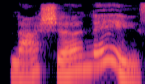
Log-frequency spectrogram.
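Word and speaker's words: Lachesnais: Lasher. Margeline. Lasher. You don't pronounce the middle S.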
